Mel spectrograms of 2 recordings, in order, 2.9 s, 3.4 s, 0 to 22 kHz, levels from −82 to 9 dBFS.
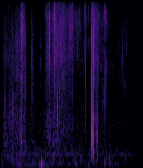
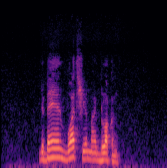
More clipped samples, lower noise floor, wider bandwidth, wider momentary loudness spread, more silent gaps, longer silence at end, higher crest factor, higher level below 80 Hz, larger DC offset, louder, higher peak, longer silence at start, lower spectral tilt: neither; first, -61 dBFS vs -57 dBFS; first, over 20 kHz vs 10 kHz; first, 20 LU vs 11 LU; neither; second, 0.3 s vs 1 s; first, 40 dB vs 18 dB; second, -72 dBFS vs -52 dBFS; neither; second, -39 LUFS vs -17 LUFS; about the same, -4 dBFS vs -2 dBFS; second, 0.05 s vs 0.8 s; second, 0.5 dB/octave vs -7.5 dB/octave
